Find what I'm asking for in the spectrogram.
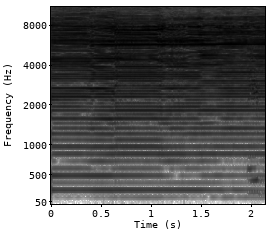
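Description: Electric hair clippers buzz loudly and steadily after an adjustment of the blade screw, a dense close-up motor hum with a rattling edge and a slight shift in tone near the end, with no talking.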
